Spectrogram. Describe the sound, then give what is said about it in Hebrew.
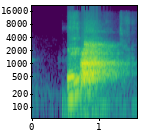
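A female pet dog gives a single loud, drawn-out bark that trails off, heard alone against silence. “הנה, זאת הייתה הכלבה שלי, זאת הייתה ג'קי.”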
